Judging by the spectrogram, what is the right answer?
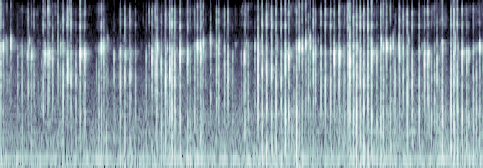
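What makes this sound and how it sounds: A rainbow, segmented plastic fidget slug toy, bent into a curve, is flexed and rubbed with fingertips close to the mic. Its segments give rapid, dry, bright clicks with a soft crinkly rustle underneath. The clicks come in uneven bursts for about ten seconds and stop instantly with no ring.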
